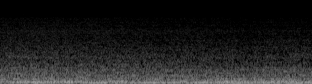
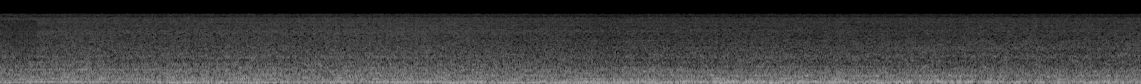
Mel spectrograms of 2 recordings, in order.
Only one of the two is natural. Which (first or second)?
second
